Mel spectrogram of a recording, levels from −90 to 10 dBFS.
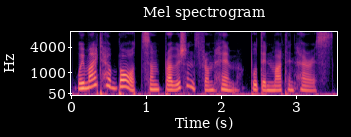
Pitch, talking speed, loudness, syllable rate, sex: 205 Hz, 205 wpm, -19 LUFS, 4.9 syllables/s, female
